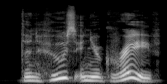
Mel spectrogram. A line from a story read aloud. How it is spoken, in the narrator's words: Steve shouts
